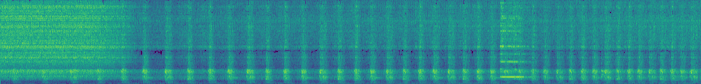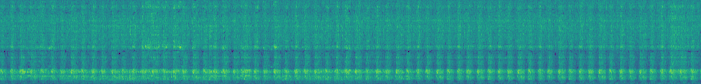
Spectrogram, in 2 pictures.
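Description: Steam sound from a Howes sound decoder in a Dapol Terrier model locomotive, through its small loudspeaker: a steady hiss, then exhaust chuffs that start slowly and quicken steadily as the loco gathers speed. A brief whistle sounds about ten seconds in.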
